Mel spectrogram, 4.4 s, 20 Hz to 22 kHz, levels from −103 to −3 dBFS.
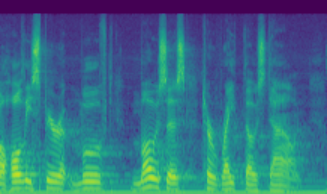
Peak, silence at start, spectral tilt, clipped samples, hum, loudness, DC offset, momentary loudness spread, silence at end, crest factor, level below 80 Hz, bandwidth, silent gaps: -2 dBFS; 0 s; -4 dB/octave; under 0.1%; none; -21 LUFS; under 0.1%; 12 LU; 0 s; 18 dB; -34 dBFS; 16.5 kHz; none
